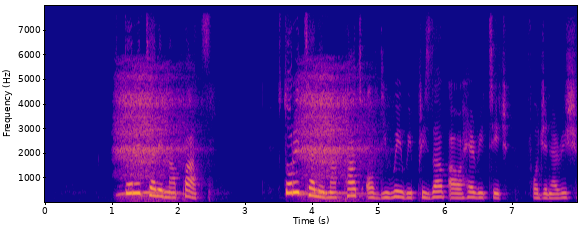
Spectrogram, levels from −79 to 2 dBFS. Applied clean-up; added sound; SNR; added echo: none; Breathing; 10 dB; none.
